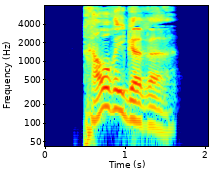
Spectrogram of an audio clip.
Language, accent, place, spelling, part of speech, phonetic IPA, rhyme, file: German, Germany, Berlin, traurigere, adjective, [ˈtʁaʊ̯ʁɪɡəʁə], -aʊ̯ʁɪɡəʁə, De-traurigere.ogg
- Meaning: inflection of traurig: 1. strong/mixed nominative/accusative feminine singular comparative degree 2. strong nominative/accusative plural comparative degree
